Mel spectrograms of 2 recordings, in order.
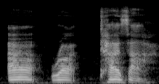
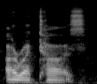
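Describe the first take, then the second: First: The final vowel is clearly pronounced. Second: The final vowel is dropped. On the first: The speaker calls it right. "you say the whole taza phoneme" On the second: The speaker calls it wrong. "not arataz"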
